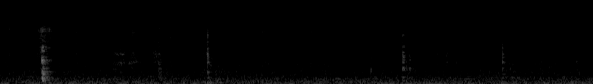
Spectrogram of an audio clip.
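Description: Faint, scattered clicks and taps of kitchen tongs and a spatula against a foil-lined baking sheet as pieces of baked fish are turned over, the loudest about half a second in.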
